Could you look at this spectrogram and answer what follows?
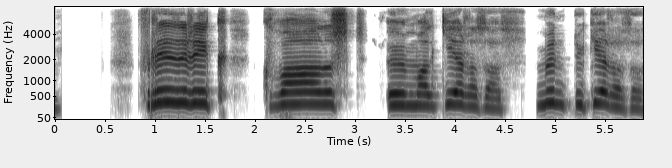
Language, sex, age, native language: Icelandic, male, 10, Icelandic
